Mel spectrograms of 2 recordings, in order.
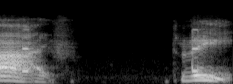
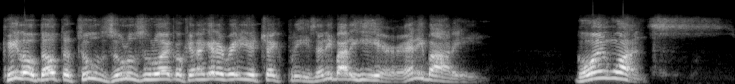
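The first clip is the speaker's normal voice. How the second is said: radio operator call; 6 semitones higher, 8 dB louder than usual. Acted.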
